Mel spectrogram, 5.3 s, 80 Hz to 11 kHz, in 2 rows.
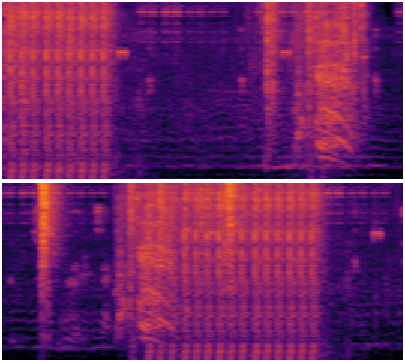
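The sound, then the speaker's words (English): MP5 submachine gun fired in burst mode in a video game: rapid, evenly spaced shots in two loud volleys, one opening and one closing, with brief speech between them. “MP5 burst fire equipped. MP5 burst fire.”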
